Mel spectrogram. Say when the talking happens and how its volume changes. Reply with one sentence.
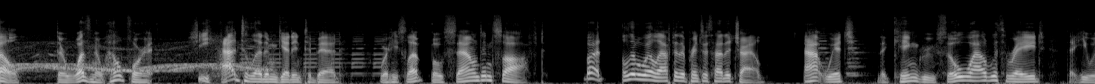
The talking can be heard from 0.0 to 10.9 s, at a steady volume.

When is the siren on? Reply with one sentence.
The siren can be heard from 0.0 to 2.8 s.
